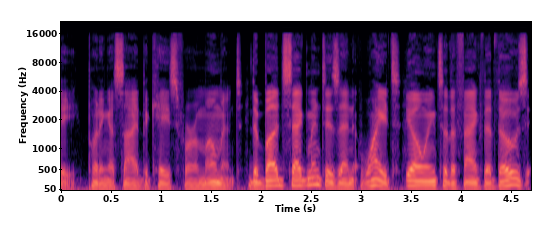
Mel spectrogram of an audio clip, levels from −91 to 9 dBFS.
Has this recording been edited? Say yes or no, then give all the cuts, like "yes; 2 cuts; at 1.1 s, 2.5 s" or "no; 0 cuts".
yes; 3 cuts; at 1.8 s, 3.0 s, 3.5 s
